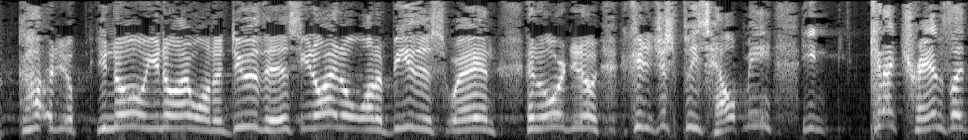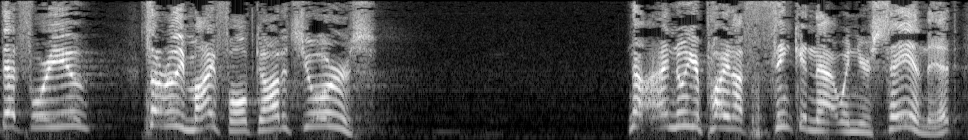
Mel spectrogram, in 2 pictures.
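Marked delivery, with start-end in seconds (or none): 0.1-10.1 whiny mock confession.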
